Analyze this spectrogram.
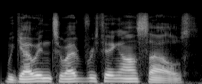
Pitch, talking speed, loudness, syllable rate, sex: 125 Hz, 150 wpm, -16 LUFS, 5.9 syllables/s, male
